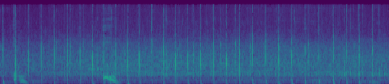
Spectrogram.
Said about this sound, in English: Good afternoon, and let's give a round of applause for our vocalist,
